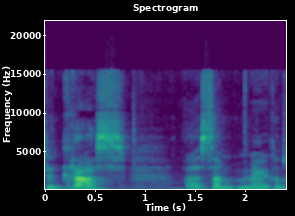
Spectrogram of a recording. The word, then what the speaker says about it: Grasse: So, there was a beautiful area outside of Paris called Grasse, g r a s s e.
